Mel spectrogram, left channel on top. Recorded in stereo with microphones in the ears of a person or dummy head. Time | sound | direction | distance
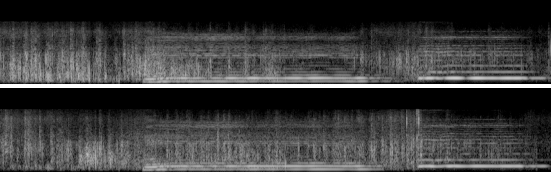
1.4 | singing | 35° right (ahead or behind) | 0.7 m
